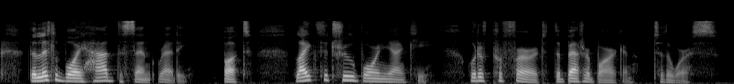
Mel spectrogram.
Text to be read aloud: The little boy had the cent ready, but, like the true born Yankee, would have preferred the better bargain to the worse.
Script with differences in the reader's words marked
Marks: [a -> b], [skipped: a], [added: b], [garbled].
The little boy had the cent ready, but, like the true born Yankee, would have preferred the better bargain to the worse.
